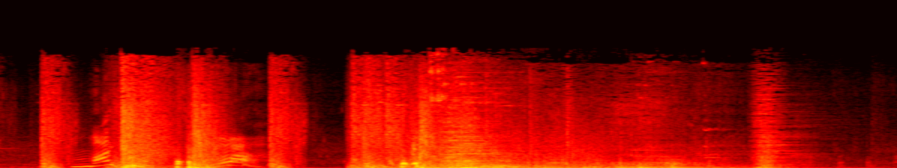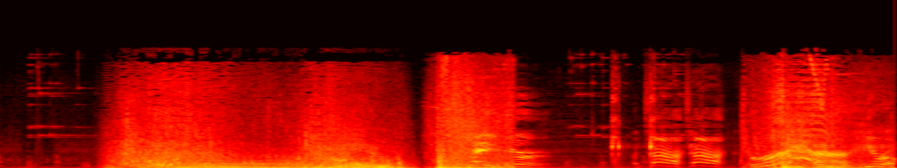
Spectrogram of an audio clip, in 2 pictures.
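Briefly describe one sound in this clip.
Fighting sound effects of blows and magic spells burst in quick succession.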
